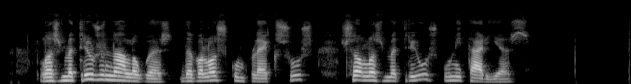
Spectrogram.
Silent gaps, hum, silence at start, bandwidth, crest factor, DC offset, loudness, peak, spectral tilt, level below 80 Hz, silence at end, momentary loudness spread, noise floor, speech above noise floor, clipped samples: none; none; 0.4 s; 11.5 kHz; 20 dB; under 0.1%; -21 LUFS; -2 dBFS; -5.5 dB/octave; -74 dBFS; 1.05 s; 14 LU; -77 dBFS; 57 dB; under 0.1%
